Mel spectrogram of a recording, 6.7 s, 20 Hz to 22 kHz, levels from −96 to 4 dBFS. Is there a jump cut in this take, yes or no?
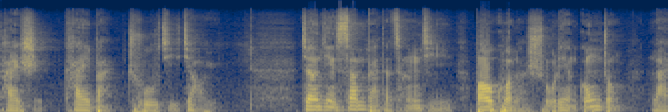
no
